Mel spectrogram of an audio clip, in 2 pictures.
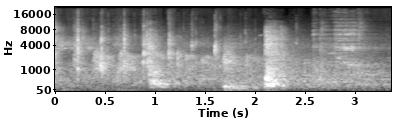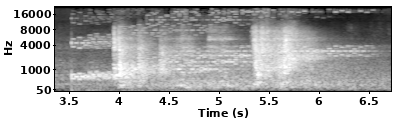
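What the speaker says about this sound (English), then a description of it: "I'm going to operate the doors a few more times" Cell doors inside Alcatraz prison in San Francisco being operated, a series of loud metallic taps and clunks followed by heavy sliding rumbles and slams echoing through the cellblock, with no talk.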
